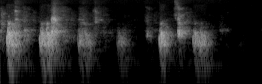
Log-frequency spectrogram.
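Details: A rapid string of about seven loud, rough yelps and squeals from Blenheim Cavalier King Charles Spaniel puppies, part of a New Year litter of five in a home puppy pen, each cry short and falling, fading out after two seconds.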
